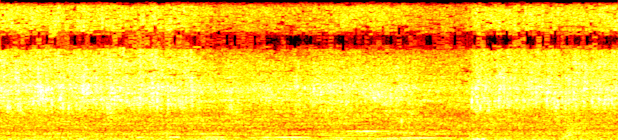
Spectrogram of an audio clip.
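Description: Tap water runs steadily into a bowl of rice as it is washed of starch, a constant close hiss and splash with a brief dip in flow near the end.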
